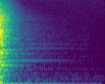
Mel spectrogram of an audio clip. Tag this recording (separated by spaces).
Snare Ludwig Drum Shot Rim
